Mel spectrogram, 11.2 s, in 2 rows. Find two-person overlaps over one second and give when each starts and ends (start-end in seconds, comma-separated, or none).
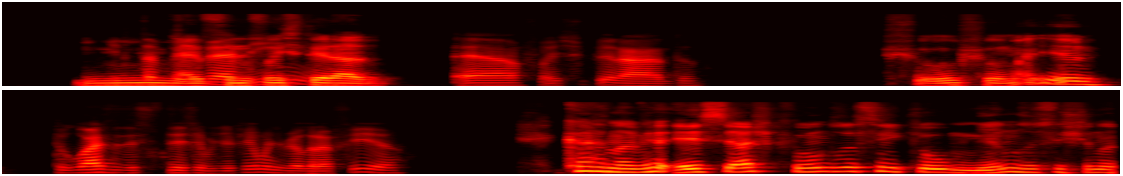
0.6-1.8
